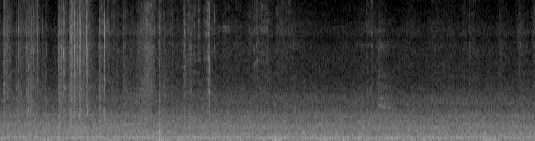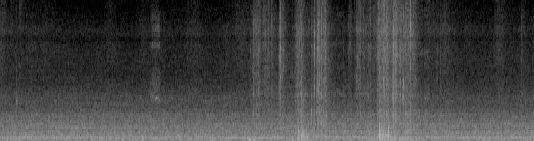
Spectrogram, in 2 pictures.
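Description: Tissue paper rustles and crinkles as hands handle it.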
